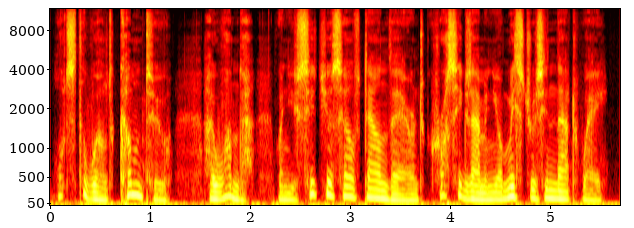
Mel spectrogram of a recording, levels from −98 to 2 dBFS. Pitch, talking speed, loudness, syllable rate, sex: 130 Hz, 220 wpm, -16 LUFS, 5.7 syllables/s, male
